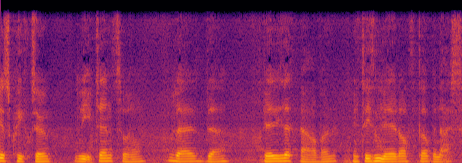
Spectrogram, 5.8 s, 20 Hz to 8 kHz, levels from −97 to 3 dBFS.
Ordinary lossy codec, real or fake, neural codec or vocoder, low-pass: none; fake; codec, 16 kHz, 0.5 kbps, FunCodec, trained on LibriTTS, 25 frames a second; 7.2 kHz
